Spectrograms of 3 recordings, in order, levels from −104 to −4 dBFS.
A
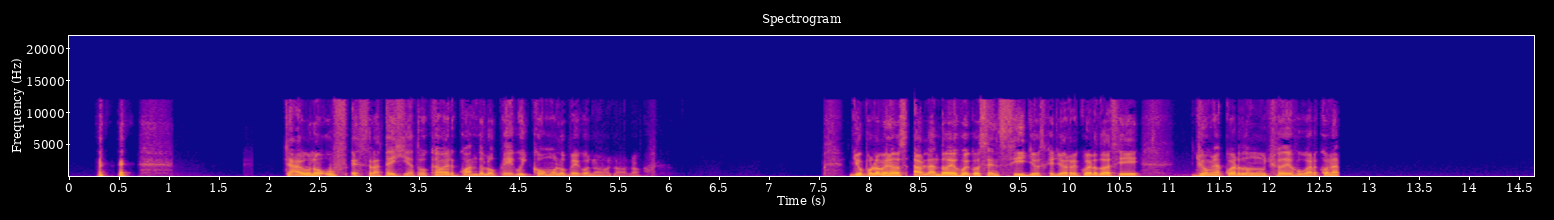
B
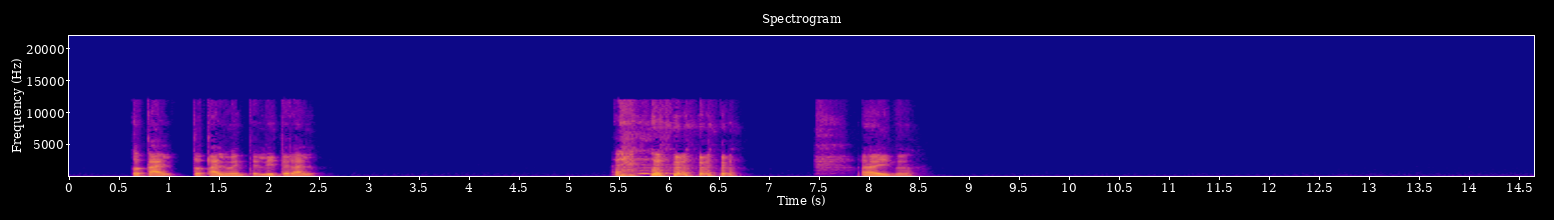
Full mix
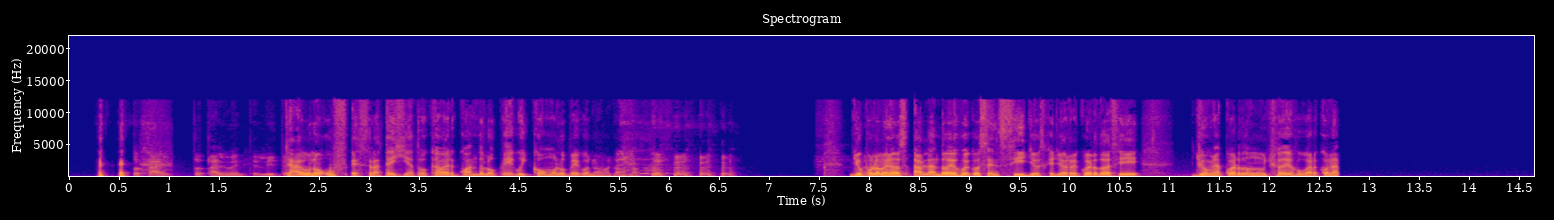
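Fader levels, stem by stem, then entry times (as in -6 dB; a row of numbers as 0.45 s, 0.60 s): -3.5 dB, -13.0 dB; 0.00 s, 0.00 s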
